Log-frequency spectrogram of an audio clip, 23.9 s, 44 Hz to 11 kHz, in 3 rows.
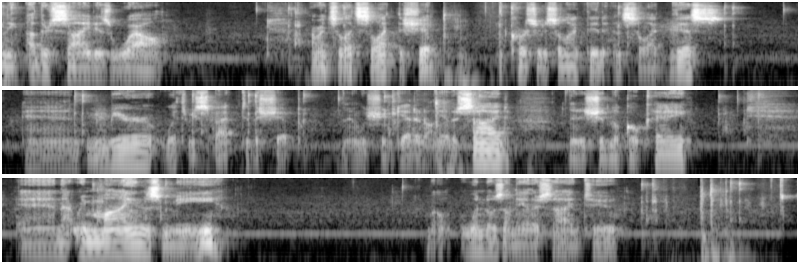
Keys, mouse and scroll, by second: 3.3-5.0 drag, 4.3 shift+s, 6.3-11.0 drag, 11.0 middle click, 12.3 a, 14.6-15.6 middle drag, 17.3 middle click, 19.4 middle click, 23.0 ctrl+s.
